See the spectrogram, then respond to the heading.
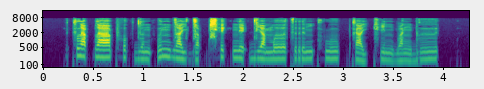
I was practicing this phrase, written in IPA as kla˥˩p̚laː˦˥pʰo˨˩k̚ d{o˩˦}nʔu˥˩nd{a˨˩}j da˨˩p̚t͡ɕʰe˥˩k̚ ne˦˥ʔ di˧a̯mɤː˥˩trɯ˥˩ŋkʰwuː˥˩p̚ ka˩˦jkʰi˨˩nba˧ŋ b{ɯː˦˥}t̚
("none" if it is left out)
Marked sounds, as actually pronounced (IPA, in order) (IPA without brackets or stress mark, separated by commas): o˩˦, a˨˩, ɯː˦˥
